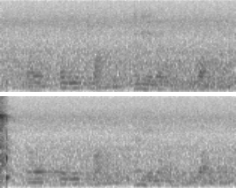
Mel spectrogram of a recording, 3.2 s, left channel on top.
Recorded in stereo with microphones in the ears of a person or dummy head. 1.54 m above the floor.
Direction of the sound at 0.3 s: 70° left (ahead or behind).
